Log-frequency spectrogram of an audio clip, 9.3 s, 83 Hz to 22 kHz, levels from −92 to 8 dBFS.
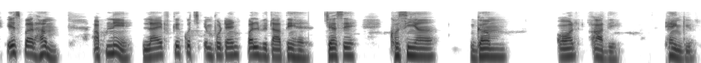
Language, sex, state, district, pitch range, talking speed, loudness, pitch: Hindi, male, Uttar Pradesh, Budaun, 145-185 Hz, 120 wpm, -18 LUFS, 160 Hz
